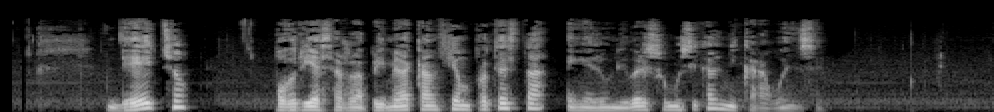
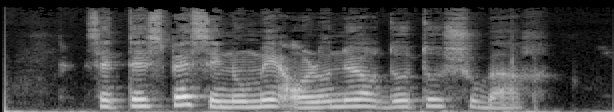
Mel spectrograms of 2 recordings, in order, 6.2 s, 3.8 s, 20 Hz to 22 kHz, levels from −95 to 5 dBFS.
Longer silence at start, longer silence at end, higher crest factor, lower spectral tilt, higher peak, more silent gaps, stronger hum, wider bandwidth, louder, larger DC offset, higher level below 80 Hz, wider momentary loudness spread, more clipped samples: first, 0.65 s vs 0 s; first, 1.1 s vs 0 s; about the same, 20 dB vs 16 dB; about the same, -5 dB/octave vs -4 dB/octave; about the same, -2 dBFS vs -2 dBFS; neither; neither; second, 11.5 kHz vs 16.5 kHz; second, -22 LUFS vs -18 LUFS; neither; second, -56 dBFS vs -42 dBFS; second, 11 LU vs 14 LU; neither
